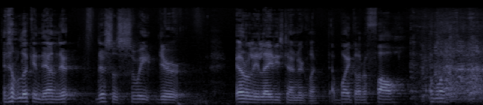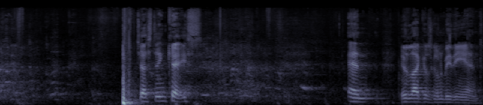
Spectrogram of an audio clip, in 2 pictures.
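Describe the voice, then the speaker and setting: A man's voice: mid-range voice, measured pace, pauses often, a crowd in the background, noisy background. A man, a pastor, preaching a sermon and telling a funny, self-deprecating story to his congregation. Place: church.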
